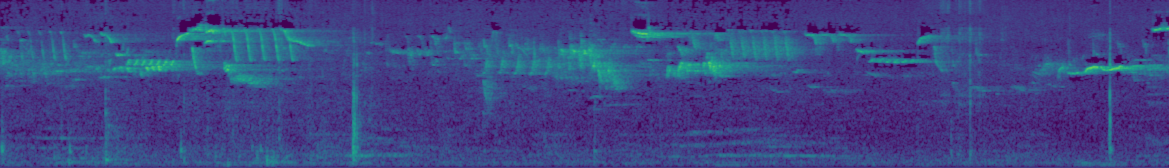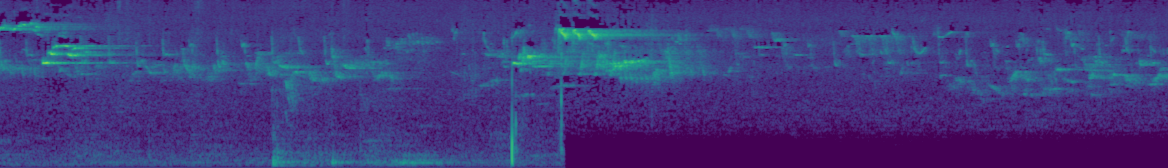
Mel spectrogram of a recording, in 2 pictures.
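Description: Birds chirping and trilling in quick, varied phrases, with a few light knocks from handling the plastic pump.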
